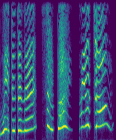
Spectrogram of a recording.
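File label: variable chant, Japanese; ilulu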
